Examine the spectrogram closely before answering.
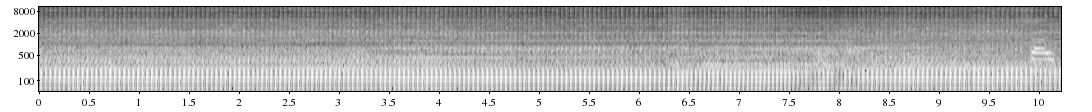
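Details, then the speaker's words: Classic Hayterette mower after an ignition coil and carburettor conversion, previously hard to start and long unused, now refuelled after running low: a steady, even single-cylinder putter at constant speed with no misses or surging. It runs well. "Gasket, because it dawned on me the fuel was low, so put some in and it runs well"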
